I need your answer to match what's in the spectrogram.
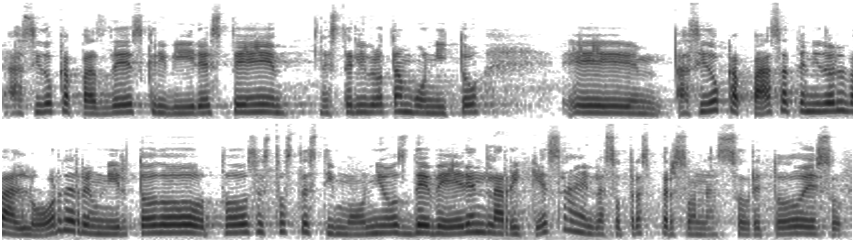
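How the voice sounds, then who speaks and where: A woman from Sinaloa, Mexico, giving a relaxed, conversational personal testimony. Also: a little high, long reverb tail, highs cut off.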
